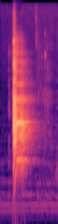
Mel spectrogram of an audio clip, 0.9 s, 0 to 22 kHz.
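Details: 27-year-old woman diagnosed with Tourette syndrome at age 12; a short bark-like sound interrupts her speech; finding: vocal tic (Tourette syndrome).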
